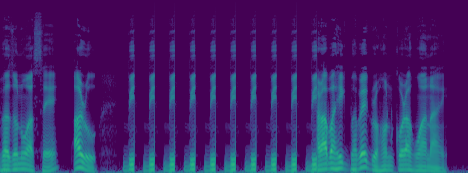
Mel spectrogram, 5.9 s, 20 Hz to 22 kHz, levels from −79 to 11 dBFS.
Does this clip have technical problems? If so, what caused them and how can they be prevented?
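Yes. After "আছে আৰু", a broken-record loop runs from 1.68 to 3.98 s. A 0.25 s fragment repeats nine times, likely from a stalled player resending its buffer. Adequate buffering and stall detection that mutes instead of repeating would prevent it.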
